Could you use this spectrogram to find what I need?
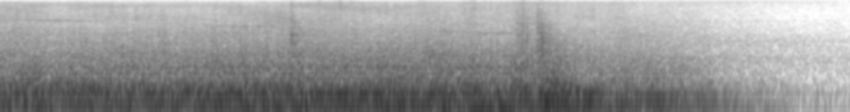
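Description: Jet thrusters roar loudly, then fade away.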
